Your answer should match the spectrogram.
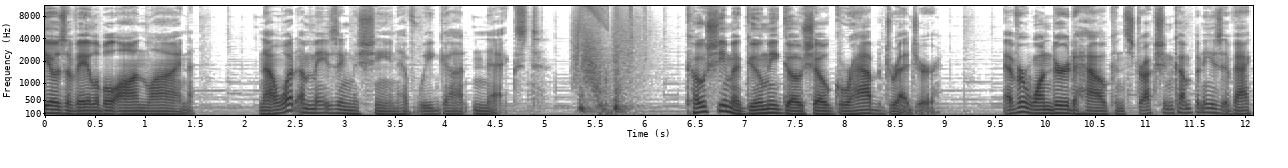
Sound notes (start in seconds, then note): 5.4 air whooshes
